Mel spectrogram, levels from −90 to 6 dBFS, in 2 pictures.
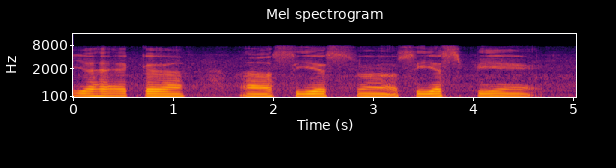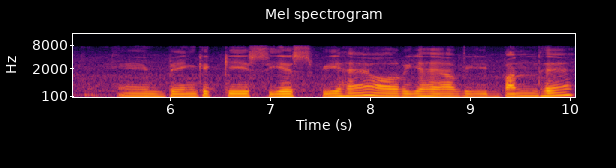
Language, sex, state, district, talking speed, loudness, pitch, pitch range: Hindi, male, Uttar Pradesh, Deoria, 100 wpm, -17 LUFS, 130 Hz, 125-130 Hz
